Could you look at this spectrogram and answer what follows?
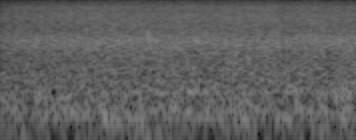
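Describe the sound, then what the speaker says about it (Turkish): A mountain stream fed by snowmelt on a snowy mountain, its water gurgling and rushing in a steady, close, full-bodied flow with no voices over it. "Şırıl şırıl akıyor."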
